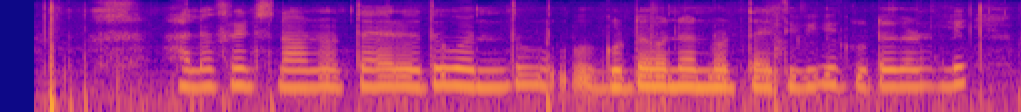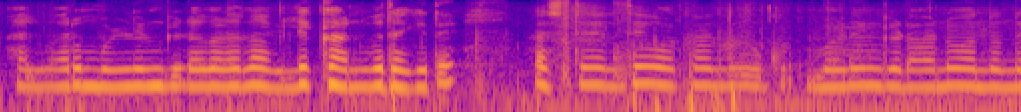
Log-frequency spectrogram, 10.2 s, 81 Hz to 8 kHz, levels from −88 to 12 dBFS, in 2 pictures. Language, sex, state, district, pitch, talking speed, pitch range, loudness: Kannada, female, Karnataka, Gulbarga, 235 Hz, 140 wpm, 230-245 Hz, -21 LUFS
